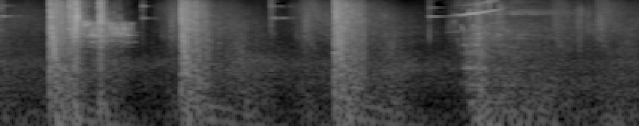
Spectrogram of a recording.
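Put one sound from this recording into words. Rifle shots crack several times, each followed by a ringing echo.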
